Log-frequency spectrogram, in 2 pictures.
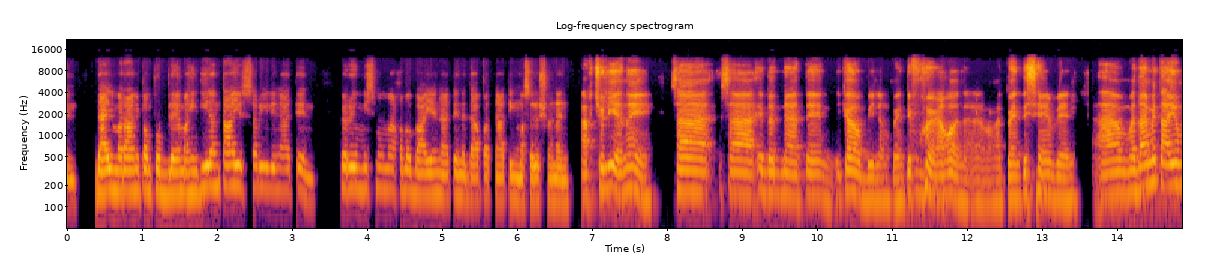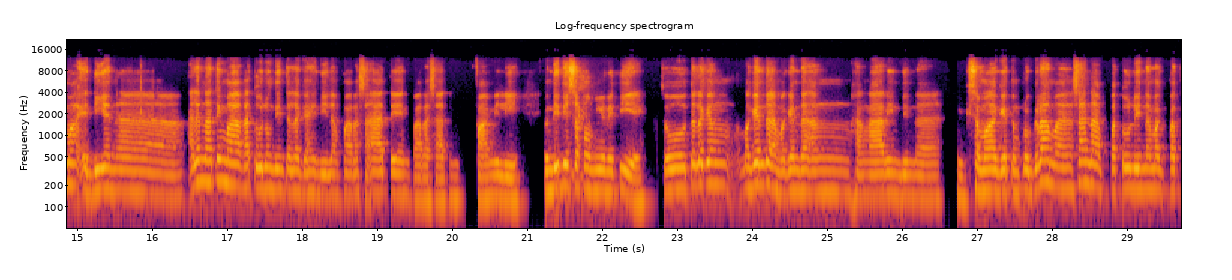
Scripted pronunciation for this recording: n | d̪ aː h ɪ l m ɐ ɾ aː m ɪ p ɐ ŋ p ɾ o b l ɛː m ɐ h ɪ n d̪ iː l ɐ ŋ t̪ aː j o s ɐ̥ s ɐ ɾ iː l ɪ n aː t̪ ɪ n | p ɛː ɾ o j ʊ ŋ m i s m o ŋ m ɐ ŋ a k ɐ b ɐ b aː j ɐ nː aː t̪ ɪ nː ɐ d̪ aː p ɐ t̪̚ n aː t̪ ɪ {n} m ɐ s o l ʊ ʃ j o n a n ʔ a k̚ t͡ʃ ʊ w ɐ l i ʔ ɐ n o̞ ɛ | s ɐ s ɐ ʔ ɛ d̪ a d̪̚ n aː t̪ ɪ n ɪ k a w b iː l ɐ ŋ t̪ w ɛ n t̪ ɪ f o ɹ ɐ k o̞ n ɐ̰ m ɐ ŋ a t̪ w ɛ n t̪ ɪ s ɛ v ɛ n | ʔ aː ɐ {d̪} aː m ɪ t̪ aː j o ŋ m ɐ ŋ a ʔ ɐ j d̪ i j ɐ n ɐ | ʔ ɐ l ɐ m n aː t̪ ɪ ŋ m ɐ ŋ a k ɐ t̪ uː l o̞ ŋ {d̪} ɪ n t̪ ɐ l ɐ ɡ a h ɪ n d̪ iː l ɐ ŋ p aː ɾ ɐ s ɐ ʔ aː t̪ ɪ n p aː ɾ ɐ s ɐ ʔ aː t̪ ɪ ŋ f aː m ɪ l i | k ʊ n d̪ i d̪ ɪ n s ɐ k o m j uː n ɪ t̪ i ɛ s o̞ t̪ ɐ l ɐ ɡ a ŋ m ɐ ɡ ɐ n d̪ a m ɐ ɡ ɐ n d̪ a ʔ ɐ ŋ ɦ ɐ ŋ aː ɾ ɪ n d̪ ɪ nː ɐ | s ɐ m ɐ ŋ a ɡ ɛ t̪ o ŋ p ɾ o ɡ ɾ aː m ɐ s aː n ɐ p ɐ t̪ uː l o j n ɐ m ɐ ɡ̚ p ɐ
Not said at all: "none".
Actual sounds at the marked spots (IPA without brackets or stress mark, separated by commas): ŋ, d̪, d̪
